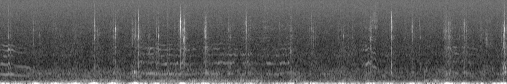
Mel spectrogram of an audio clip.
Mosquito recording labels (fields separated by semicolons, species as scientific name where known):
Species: Culex pipiens complex; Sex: female; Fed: unfed; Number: one; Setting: cup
